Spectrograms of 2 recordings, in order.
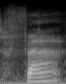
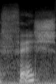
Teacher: the lower lip touches the Upper Front Teeth creating the friction needed to produce the sound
